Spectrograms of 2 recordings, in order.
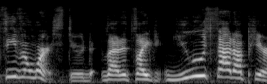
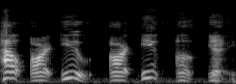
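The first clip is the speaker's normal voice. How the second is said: low, slow, awkward, mechanical robot voice; 4 semitones lower than usual. Mocking a woman's awkward greeting: imitating Laura sounding robotic. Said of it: "Sounds like a fucking robot".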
